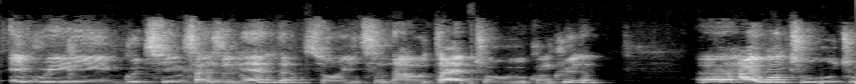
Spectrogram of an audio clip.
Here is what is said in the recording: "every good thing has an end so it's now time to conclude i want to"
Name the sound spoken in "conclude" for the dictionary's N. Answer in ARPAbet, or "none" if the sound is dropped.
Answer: none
